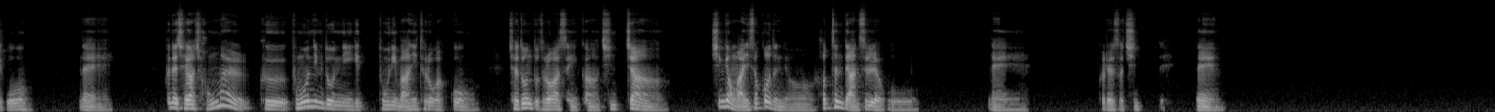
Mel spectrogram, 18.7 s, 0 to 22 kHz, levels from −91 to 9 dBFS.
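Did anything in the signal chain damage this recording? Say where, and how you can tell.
No, no signal-chain damage heard.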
